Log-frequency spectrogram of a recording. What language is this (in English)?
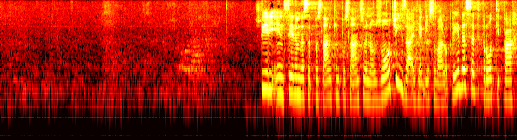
Slovenian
